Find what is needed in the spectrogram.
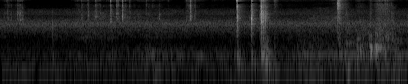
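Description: A few faint, sharp clicks and taps, several close together about two and a half seconds in and one more near the end, from a small diecast toy car and its packaging being handled and the car set down on a hard tabletop.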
